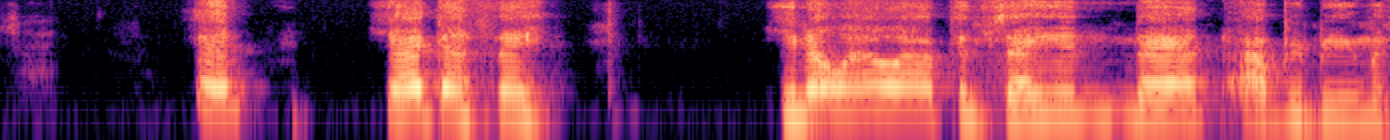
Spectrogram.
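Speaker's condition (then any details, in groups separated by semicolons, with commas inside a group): Cerebral palsy; wheelchair user, unable to walk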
